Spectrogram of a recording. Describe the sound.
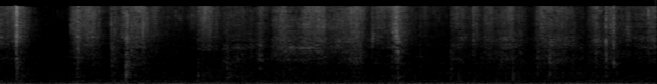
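Paper cards, including a vintage library card, slide back into the pockets of a paper-craft file folder. The result is steady, dry papery rustling and scraping with no voices.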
